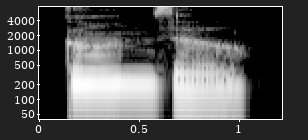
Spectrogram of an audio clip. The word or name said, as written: gonzo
